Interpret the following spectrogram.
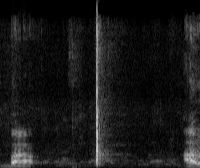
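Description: A single sharp click about a second in, between short stretches of a man's speech.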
